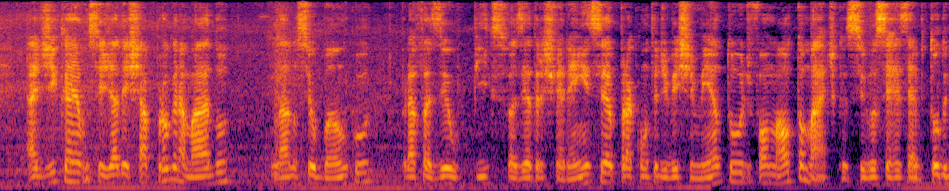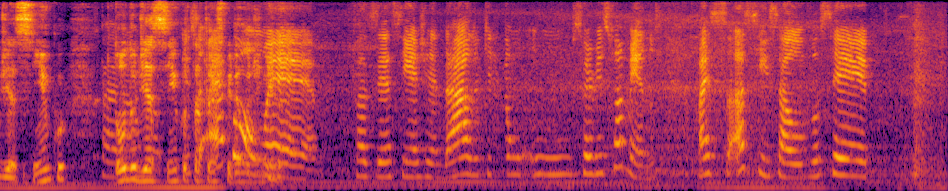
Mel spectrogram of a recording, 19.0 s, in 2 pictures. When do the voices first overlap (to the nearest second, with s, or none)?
11 s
